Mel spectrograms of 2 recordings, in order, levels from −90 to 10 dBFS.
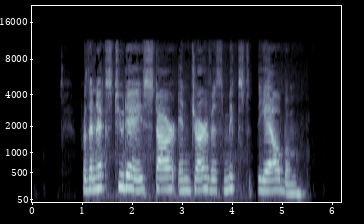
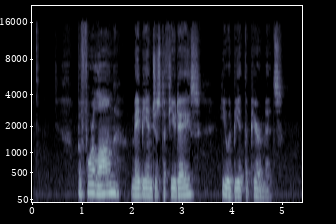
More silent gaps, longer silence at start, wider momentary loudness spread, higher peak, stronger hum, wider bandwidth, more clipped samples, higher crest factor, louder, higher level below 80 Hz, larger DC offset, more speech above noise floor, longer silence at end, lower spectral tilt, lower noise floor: neither; first, 1.05 s vs 0.9 s; about the same, 15 LU vs 13 LU; first, -2 dBFS vs -12 dBFS; neither; second, 11.5 kHz vs 16.5 kHz; neither; about the same, 18 dB vs 20 dB; first, -18 LUFS vs -31 LUFS; about the same, -64 dBFS vs -64 dBFS; neither; first, 66 dB vs 38 dB; first, 0.75 s vs 0.4 s; about the same, -4.5 dB/octave vs -5.5 dB/octave; first, -84 dBFS vs -69 dBFS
